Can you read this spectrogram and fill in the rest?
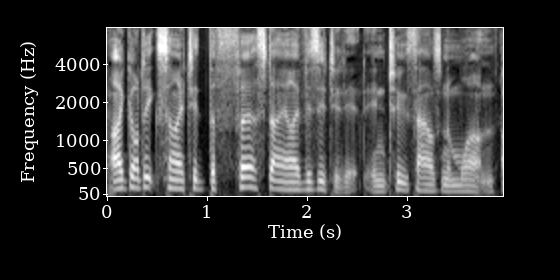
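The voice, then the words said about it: British English accent. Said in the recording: “I do detect yeah. Uh, an accent there from the from the mother country. ... from the UK.”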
